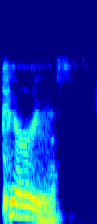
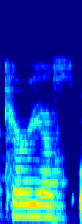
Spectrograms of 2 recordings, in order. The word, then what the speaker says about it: Karius: So close. Karius. – Like Karius. – Curious, Karius, or Karius over the goal line.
